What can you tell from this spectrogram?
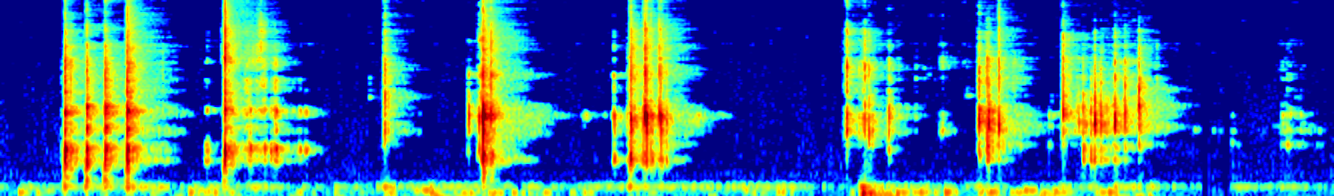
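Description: Small plastic toy kitchen pieces clicking and tapping against each other in short clusters of a few clicks, a second or two apart, each click ringing with a slight hollow pitch.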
